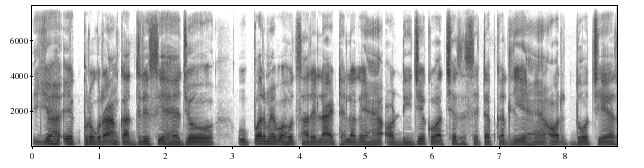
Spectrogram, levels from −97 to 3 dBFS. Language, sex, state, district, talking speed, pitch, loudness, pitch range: Hindi, male, Jharkhand, Palamu, 185 wpm, 125 Hz, -17 LUFS, 120-135 Hz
